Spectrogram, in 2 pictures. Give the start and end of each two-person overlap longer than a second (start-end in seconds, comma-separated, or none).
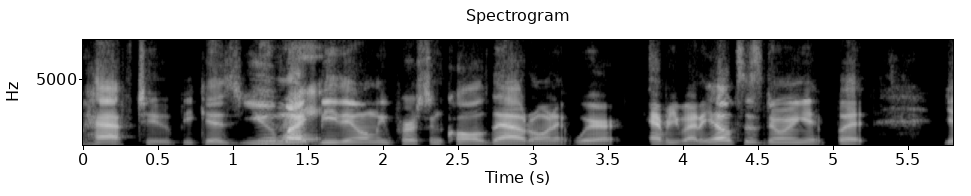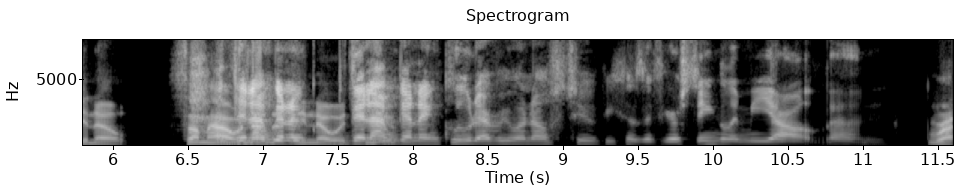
6.7-7.9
